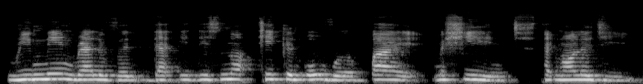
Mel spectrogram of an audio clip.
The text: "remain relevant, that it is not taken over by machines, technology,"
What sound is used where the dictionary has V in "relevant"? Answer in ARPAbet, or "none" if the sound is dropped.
V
